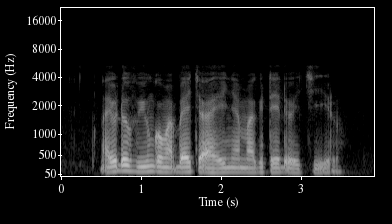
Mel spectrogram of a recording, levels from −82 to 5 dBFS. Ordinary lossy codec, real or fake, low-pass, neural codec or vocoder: MP3, 32 kbps; real; 5.4 kHz; none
